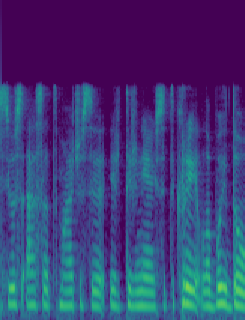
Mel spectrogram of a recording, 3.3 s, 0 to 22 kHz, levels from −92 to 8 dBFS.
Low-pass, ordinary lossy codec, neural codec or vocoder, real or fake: 7.2 kHz; Opus, 64 kbps; none; real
